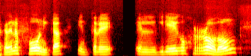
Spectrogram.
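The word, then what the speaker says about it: ῥόδον: Por ejemplo, tenemos esta palabra que es rodon. Rodon es rosa. Retor, orador, donde viene retórica. Retor, fíjense que no decimos retórica, decimos retórica. Decimos rodon como en rosa en castellano.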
